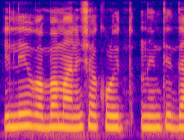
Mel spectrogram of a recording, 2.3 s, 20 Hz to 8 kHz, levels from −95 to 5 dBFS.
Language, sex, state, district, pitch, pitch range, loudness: Kannada, female, Karnataka, Bidar, 210 Hz, 205-215 Hz, -14 LUFS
